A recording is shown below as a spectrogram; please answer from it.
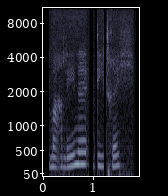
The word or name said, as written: Marlene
